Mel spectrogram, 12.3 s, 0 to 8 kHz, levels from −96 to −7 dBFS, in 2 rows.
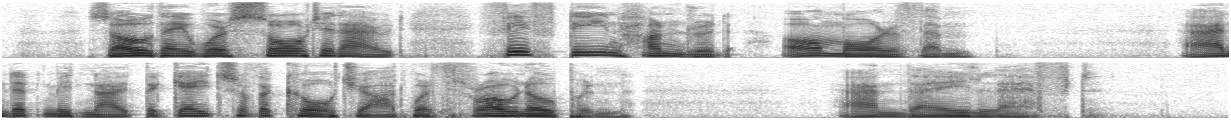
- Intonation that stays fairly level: No, average, 4.6 semitones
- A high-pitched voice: No, low, 105 Hz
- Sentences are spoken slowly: Yes, slow, 120 wpm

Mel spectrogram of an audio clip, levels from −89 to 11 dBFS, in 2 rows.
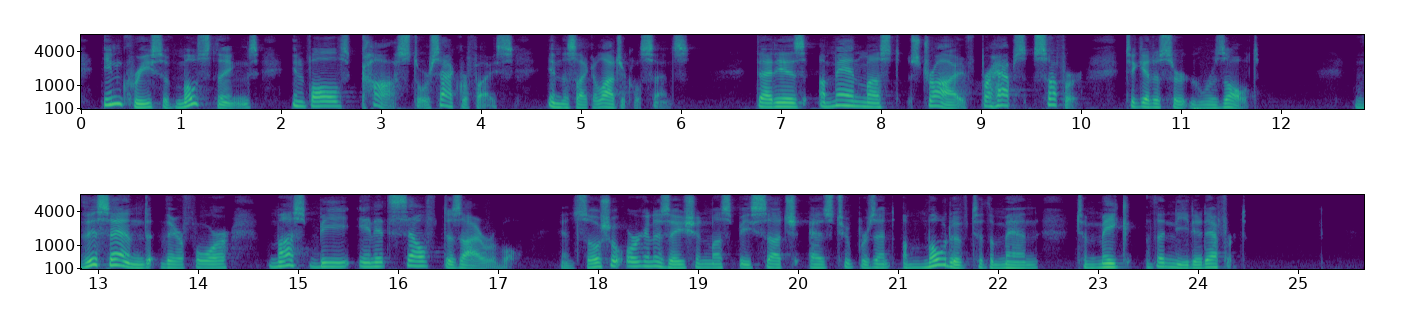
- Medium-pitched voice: Yes, medium, 145 Hz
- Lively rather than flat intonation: Yes, wide, 5.7 semitones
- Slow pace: Yes, slow, 120 wpm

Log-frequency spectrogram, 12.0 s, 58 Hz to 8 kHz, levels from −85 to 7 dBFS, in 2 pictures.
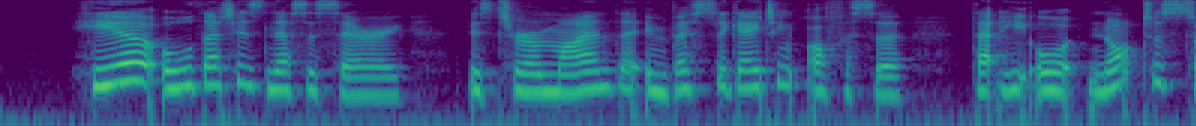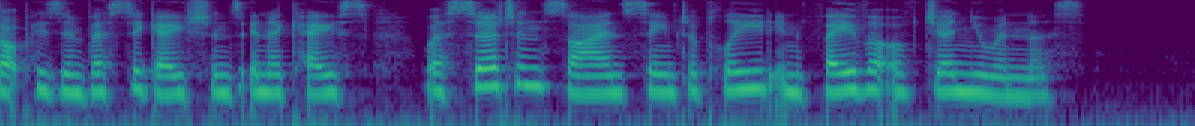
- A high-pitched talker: Yes, high, 230 Hz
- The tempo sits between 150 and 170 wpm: Yes, average, 160 wpm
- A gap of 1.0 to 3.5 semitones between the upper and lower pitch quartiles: Yes, average, 2.7 semitones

